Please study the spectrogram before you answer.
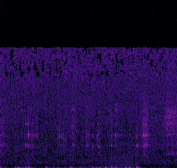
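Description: A small mound of pink kinetic sand on a wooden board is pressed and squeezed with fingertips and palms. It makes a quiet run of soft, dull, low thuds with faint, bright grainy crackles, then fades to near silence for the last half second.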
